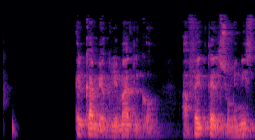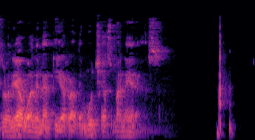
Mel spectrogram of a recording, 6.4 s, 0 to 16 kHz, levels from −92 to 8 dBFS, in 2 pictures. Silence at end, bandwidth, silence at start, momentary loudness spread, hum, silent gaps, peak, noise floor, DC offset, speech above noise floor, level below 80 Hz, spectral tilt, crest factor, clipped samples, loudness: 0.3 s; 11.5 kHz; 0.15 s; 13 LU; none; none; -8 dBFS; under -90 dBFS; under 0.1%; over 60 dB; -58 dBFS; -4.5 dB/octave; 22 dB; under 0.1%; -30 LUFS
